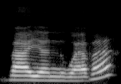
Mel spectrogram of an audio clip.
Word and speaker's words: Villanueva: Joining us here on this podcast with Paulina Villanueva. Did I pronounce that Yeah, correctly? Okay. Villanueva.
